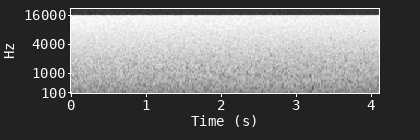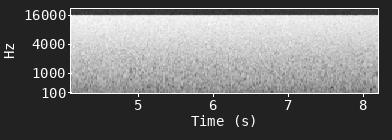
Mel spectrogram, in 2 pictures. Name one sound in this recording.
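Small waves wash gently onto a stony shore.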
